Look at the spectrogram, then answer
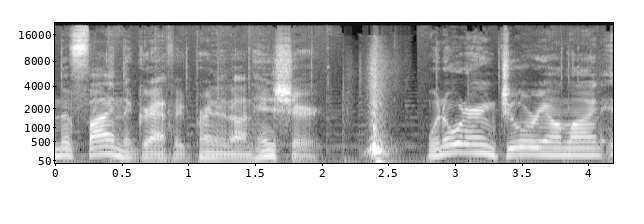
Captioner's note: air whooshes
